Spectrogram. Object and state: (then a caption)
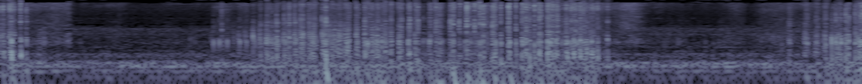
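Leather purse being gripped and rubbed. Fingers with long nails grip and rub the surface of a hollow black leather handbag held close up. A run of dense, squeaky scraping and crinkling sounds, weighted toward low tones, grows busier and louder through the middle of the clip before easing back.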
